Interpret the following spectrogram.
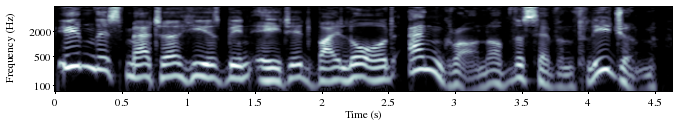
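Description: A man voicing a foppish, deferential imperial envoy in an audiobook, careful and uneasy, with smooth formal phrasing. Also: fairly high pitch, huge pitch swings, a little slow, dry recording, clean studio sound, voice pushed up. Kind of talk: dramatic audiobook character voice.

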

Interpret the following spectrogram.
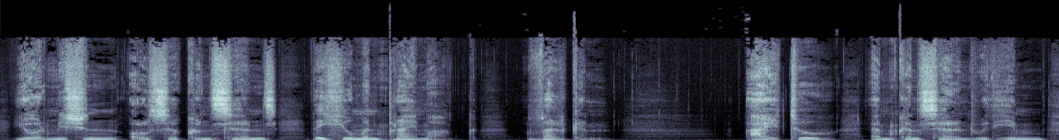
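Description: A man putting on a cold, cryptic alien seer who speaks low and hushed, slow and deliberate. His husky voice stays calm and superior, with lilting rises and falls. A dry audiobook read. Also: no echo, full character voice. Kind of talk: audiobook reading.

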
